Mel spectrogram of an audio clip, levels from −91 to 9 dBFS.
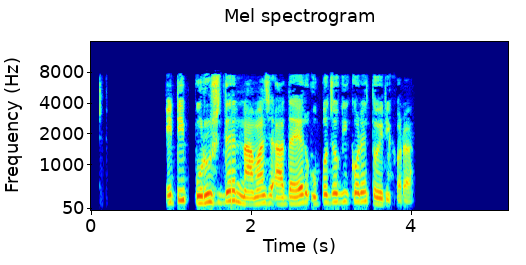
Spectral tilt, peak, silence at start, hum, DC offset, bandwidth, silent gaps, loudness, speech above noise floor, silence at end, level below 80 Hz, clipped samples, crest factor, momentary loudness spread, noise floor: -4 dB/octave; -2 dBFS; 0.95 s; none; under 0.1%; 8.2 kHz; 1.25-1.29 s; -16 LUFS; over 74 dB; 1.2 s; -58 dBFS; under 0.1%; 16 dB; 7 LU; under -90 dBFS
